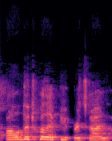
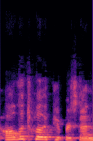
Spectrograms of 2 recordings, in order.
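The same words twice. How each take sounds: First: Mock panic. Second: Said in the usual way. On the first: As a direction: rush it out like the shelves are empty. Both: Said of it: "But if that person is like".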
